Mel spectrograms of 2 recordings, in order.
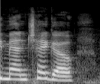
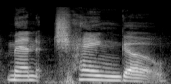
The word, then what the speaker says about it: Manchego: But in this case, there's always been a lot of confusion as to how the word is pronounced, what the word actually is. So the fourth cheese on our plate today is actually Manchego, but it's going by the name of Manchango.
